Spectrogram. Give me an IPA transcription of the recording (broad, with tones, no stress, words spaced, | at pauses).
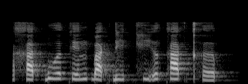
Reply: xa˨˩t̚ɓu˧ə̯ke˨˦nɓa˨˩k̚ ɗi˨˩t̚xḭ˧˥ə̯ka˦˥k̚ t̪ʰə˨˩p̚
